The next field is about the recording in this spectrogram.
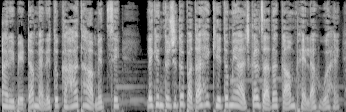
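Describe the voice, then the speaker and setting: A woman's voice: mid-range voice, expressive, brisk, a little mellow, faint music behind, lightly acted. A woman voicing a middle-aged village mother-in-law, kindly and resigned, in a cartoon.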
